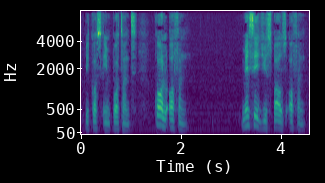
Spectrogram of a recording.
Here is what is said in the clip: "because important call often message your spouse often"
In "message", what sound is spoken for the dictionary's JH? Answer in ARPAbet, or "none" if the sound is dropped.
JH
